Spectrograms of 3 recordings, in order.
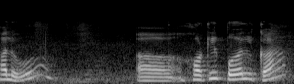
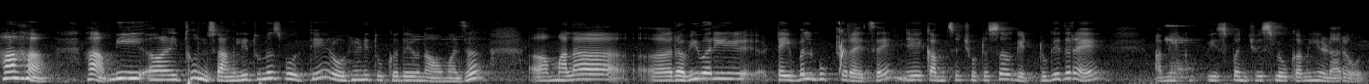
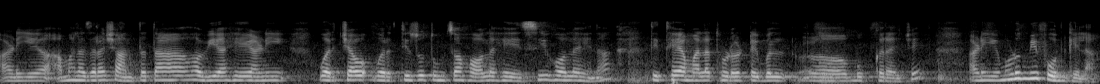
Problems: constant background noise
